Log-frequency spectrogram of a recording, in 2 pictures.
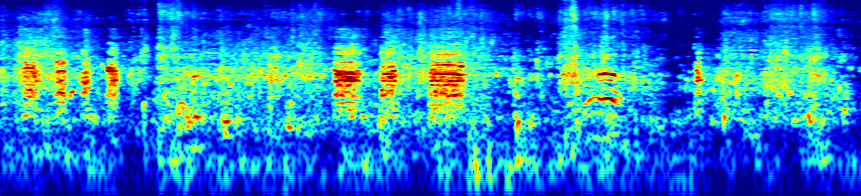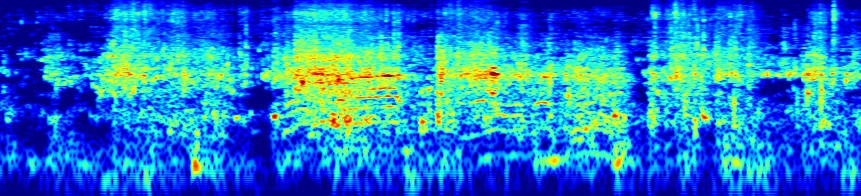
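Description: Water laps against the side of a boat.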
